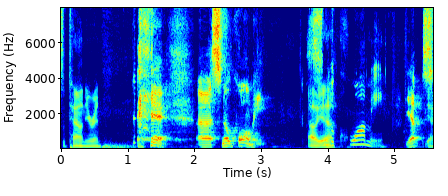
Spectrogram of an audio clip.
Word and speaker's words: Snoqualmie: So first question, how do we pronounce the town you're in? Snoqualmie.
